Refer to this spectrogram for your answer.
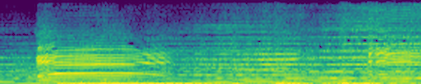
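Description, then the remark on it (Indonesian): A fat-tailed sheep on a high hillside bleats loudly, one long wavering cry followed by a second, softer bleat, with no voices around it. “Kambing kibas, wedhus gembel, tak tangkap kamu.”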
